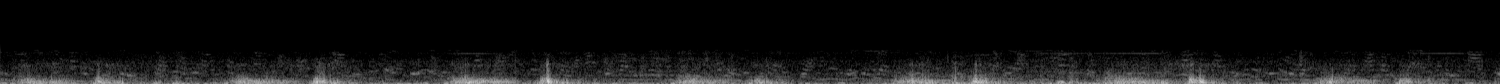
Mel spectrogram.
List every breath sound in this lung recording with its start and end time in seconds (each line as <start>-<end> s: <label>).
0.00-0.70 s: inhalation
0.87-1.34 s: exhalation
2.28-2.94 s: inhalation
3.12-3.66 s: exhalation
4.46-5.17 s: inhalation
5.36-6.03 s: exhalation
6.87-7.54 s: inhalation
7.62-8.05 s: exhalation
9.04-9.62 s: inhalation
9.73-10.16 s: exhalation
11.15-11.75 s: inhalation
11.95-12.33 s: exhalation
13.32-13.92 s: inhalation
14.09-14.62 s: exhalation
